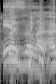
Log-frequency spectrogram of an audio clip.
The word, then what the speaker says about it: Isola: I was corrected myself yesterday by a friend who knows Italian. She goes, Isola. – Isola, okay.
